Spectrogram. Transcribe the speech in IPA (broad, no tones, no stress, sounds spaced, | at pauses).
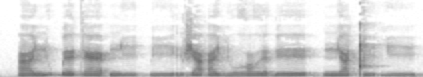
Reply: a ɲ o ɓ ɛ t æː ʔ ɲ iː k͡p iː r ʒ a ʔ a ʎ o ɣ ɒ ɣ ɛ ɠ eː | ɲ a ǃʼ iː ʔ ʎ iː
